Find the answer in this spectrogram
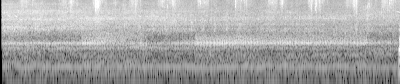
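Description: Steady low hum at a single pitch that wavers slightly and regularly, with a fainter higher tone above it.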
